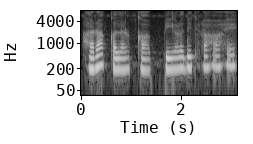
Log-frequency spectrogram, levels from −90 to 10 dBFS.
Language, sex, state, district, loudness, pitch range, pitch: Hindi, female, Uttar Pradesh, Lucknow, -18 LUFS, 195-230 Hz, 215 Hz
